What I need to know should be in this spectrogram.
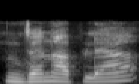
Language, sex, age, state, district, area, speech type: Marathi, male, 18-30, Maharashtra, Kolhapur, urban, spontaneous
